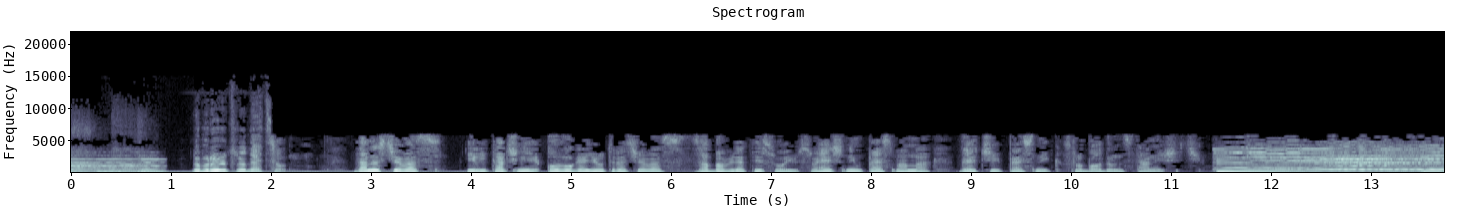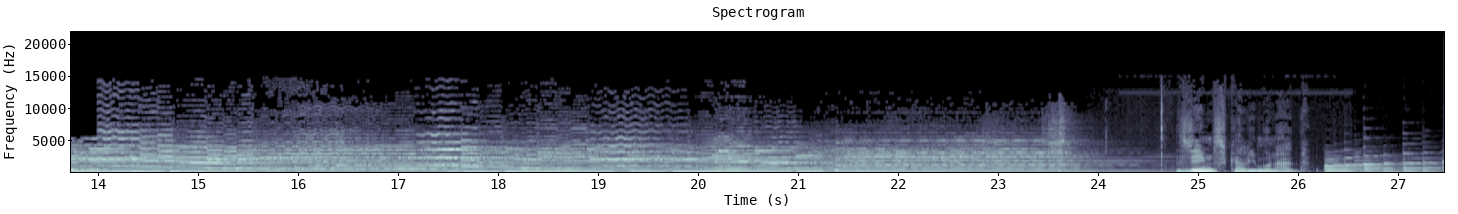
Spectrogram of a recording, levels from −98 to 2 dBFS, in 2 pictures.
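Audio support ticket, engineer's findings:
Adaptive stream at a lower bitrate, 2.00 to 14.00 s. Player switched to a lower-bitrate rendition for 12 s after a throughput dip, then stepped back up. The sound points to MP3 falling from around 128 kbit/s to roughly 24 kbit/s. Treble cut abruptly, nothing above 5.8 kHz. Dull, smeared audio with swirly codec artefacts. The changes at both ends are instant, with no gap or dropout. Probable component: ABR logic or the network path.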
